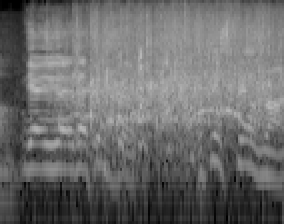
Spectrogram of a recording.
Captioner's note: cheers and applause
